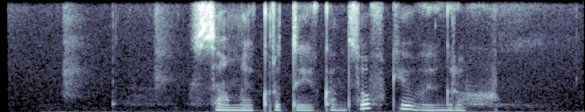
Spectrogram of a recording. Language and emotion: Russian, neutral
